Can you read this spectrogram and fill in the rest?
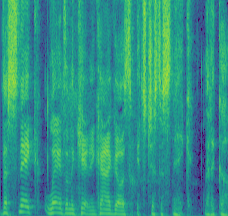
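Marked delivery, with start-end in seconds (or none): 1.7-2.9 whispery put-on voice, much lower. Act out how he talks when the snake lands on the kid, in a whispered Harrison Ford delivery. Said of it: "like when he whispers".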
